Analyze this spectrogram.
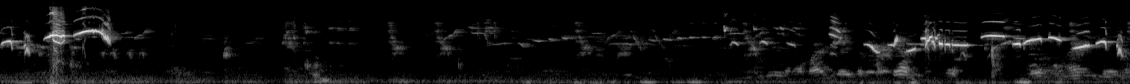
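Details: Oriental magpie-robin singing a provoking song meant to stir rival birds to fight: a bright burst of whistles, a long faint stretch of scattered soft notes, then rapid loud chopped whistled phrases at the end.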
